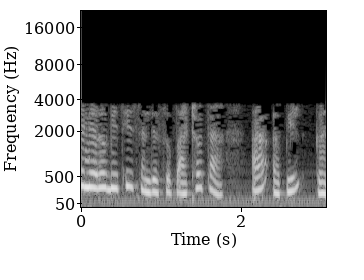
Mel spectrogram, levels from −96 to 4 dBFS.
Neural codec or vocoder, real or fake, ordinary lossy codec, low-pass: none; real; none; 3.6 kHz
